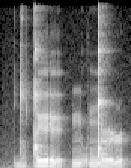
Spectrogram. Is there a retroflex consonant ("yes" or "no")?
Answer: yes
